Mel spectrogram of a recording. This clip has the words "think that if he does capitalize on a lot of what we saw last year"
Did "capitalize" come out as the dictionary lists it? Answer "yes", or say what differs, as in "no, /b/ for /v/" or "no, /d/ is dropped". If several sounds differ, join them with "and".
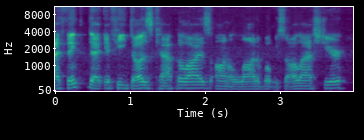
yes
